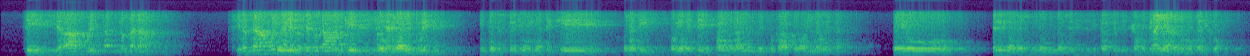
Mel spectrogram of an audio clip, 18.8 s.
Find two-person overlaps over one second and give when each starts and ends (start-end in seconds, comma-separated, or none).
4.1-6.3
